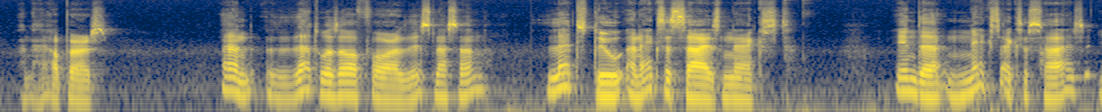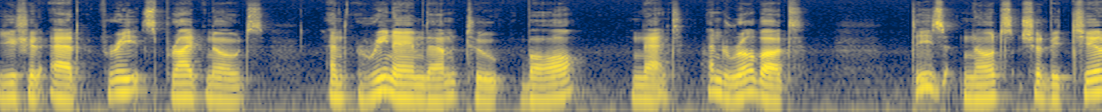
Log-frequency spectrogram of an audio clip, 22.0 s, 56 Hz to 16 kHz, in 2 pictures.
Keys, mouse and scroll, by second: 0.3 click, 1.1 click, 1.7 click, 2.3 click, 2.6 click, 3.4 click, 4.1 click.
